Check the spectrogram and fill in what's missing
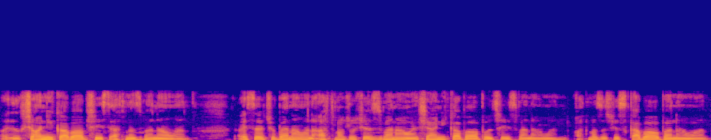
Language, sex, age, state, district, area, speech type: Kashmiri, female, 18-30, Jammu and Kashmir, Ganderbal, rural, spontaneous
